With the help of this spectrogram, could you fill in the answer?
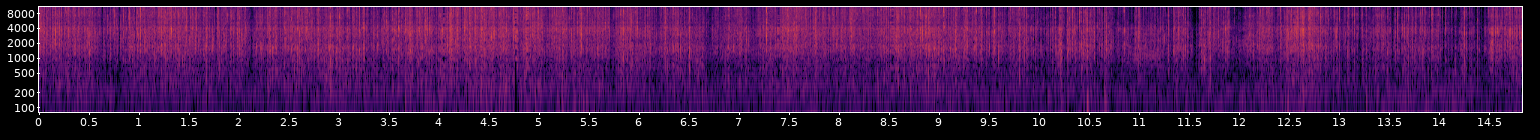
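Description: Fingers crumple a thin red printed plastic bread bag, then stretch it taut with the thumbs. A steady, dense bright crinkling runs throughout with almost no low end, made of fast crackles that die away almost instantly.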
